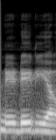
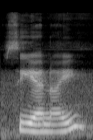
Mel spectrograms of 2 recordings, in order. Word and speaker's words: Cnidaria: It is known as phylum Cnidaria also, Cnidaria. C is silent here.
